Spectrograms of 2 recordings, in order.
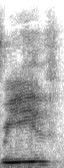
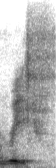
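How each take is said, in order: First: The final th sound is voiced. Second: The final th sound is unvoiced. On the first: It is used as a verb. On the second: It is used as a noun.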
